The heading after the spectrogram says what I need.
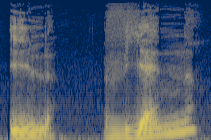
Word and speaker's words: viennent: Ils viennent. So remember this classic ending ENT for the third person of the plural is here, but phonetically it doesn't exist, so you don't pronounce it.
